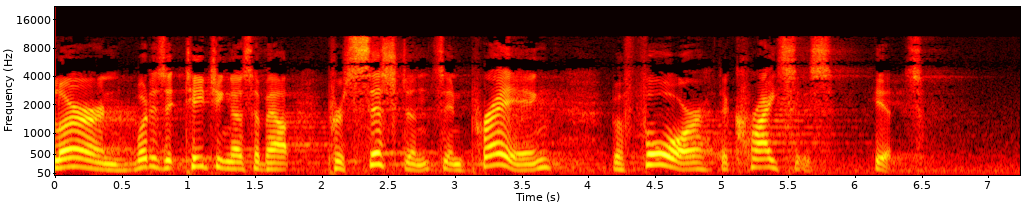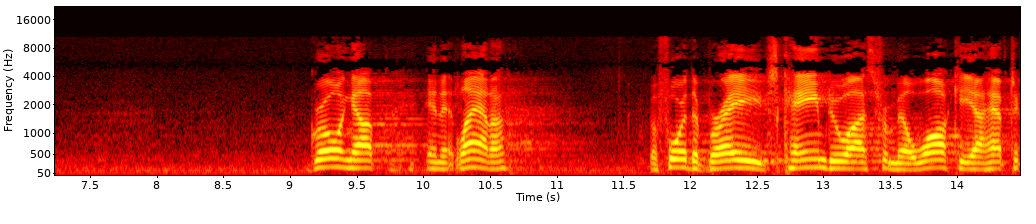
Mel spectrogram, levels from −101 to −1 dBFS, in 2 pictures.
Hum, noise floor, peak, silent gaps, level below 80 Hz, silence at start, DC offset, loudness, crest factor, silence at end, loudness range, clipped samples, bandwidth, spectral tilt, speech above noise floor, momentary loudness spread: none; -58 dBFS; -12 dBFS; none; -64 dBFS; 0 s; under 0.1%; -28 LUFS; 18 dB; 0 s; 9 LU; under 0.1%; 10.5 kHz; -4 dB/octave; 30 dB; 14 LU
